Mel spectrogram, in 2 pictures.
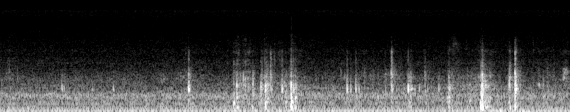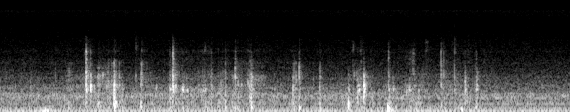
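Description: Scattered light clicks and taps of plastic and wire as a small power meter unit and its cords and plug are handled on a tabletop, over a steady low hum.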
